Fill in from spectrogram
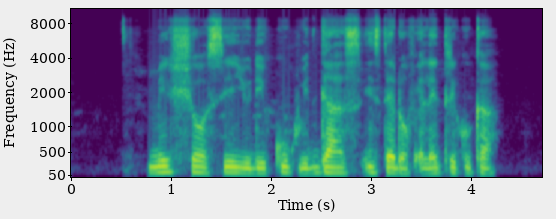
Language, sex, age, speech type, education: Nigerian Pidgin, male, 15-29, spontaneous, tertiary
